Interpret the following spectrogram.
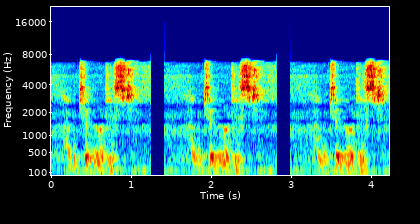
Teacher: waxaa ka dhexdhacayo linking, waa laisku xirayaa ama laisku qabanayaa. waxaa ka dhashanaya codkan ama waxaa loo maqlayaa sida tan sha sha, ch sound, codka ch.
